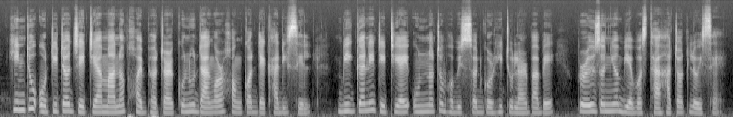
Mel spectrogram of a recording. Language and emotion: Assamese, neutral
